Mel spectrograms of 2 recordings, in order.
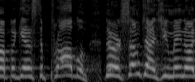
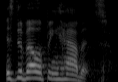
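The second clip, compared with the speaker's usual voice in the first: ordinary talk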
